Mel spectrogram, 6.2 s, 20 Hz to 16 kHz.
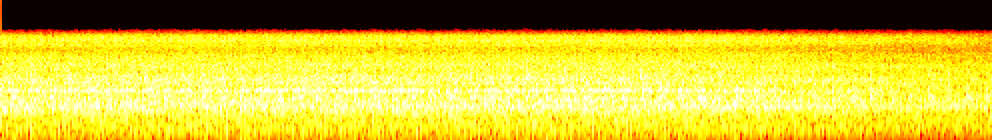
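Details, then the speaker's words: Wagoneer with AMC 360 V8 after carburetor replacement, puffing blue smoke when revved: fast metallic ticking, nearly three a second, over steady idle, swelling and fading in cycles; cause unknown, owner suspects a lifter or rod, friend suggests bent rod. "goes through cycles where it's really loud and times when it's really quiet so i don't really know what i should be looking for on it it almost seems like a lifter like a rod or something"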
